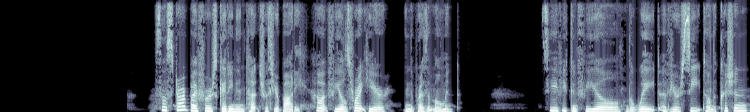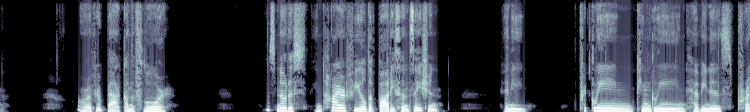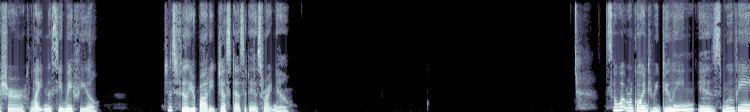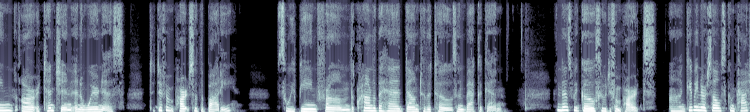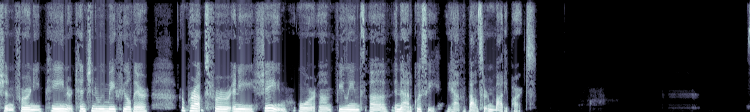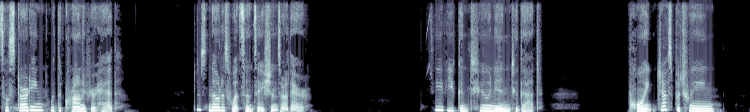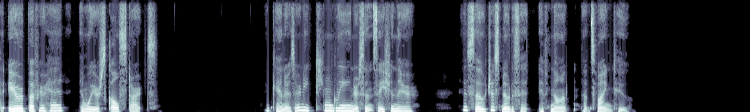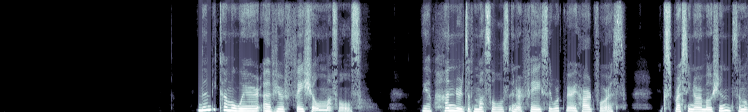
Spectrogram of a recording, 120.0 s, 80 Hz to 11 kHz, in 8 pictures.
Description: Compassionate Body Scan
compassionate-body-scan-april2024.mp3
